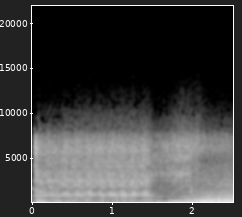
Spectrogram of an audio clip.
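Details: 2006 Toyota Sequoia V8 at -15°F after sitting outside about 12 hours, cold start: brief crank, then it catches on the first try and settles into a strong, even fast idle; healthy, though with smelly exhaust.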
